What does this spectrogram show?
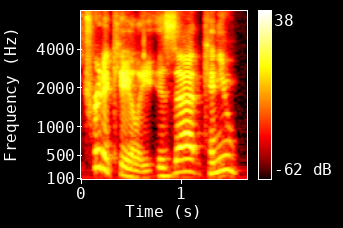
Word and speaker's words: triticale: And then this one, I always pronounce it, I think it's triticale. Is that, can you correct me on how I say triticale? Is that Yeah, what this grain? triticale is absolutely perfect.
